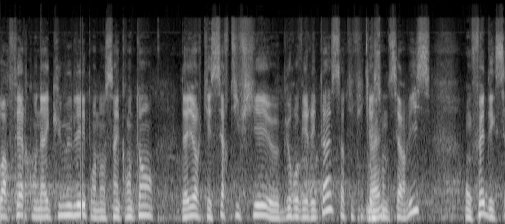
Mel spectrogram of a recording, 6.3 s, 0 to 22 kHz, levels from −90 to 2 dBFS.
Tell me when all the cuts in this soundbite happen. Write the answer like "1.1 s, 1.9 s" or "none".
none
